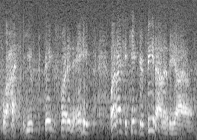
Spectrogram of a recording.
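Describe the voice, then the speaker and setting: A man's voice: on the high side, wildly swooping pitch, normal speed. A man playing a brash, wisecracking American spaceship crewman in a 1950s sci-fi serial, full of slangy talk. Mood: scrappy, mocking. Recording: dull, noisy old film soundtrack.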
